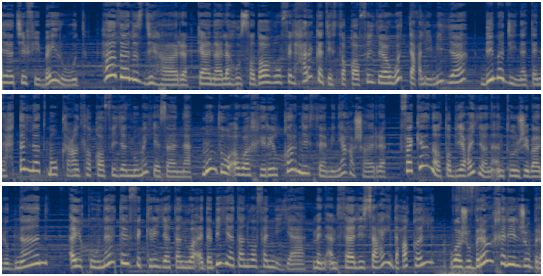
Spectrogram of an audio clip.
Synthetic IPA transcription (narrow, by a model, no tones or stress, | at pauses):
jaːt̪fiːbajɾuːt̪ | haːðalɪs̬d̪ɪɦɑːɾˤkaːnalaɦʊsˤɑd̪ˤɑːɦʊfilħɑɾˤɑkaθːɑqɑːfɪjːawat̪ːaʕliːmɪjːa | bɪmad̪iːnaɪħt̪alːat̪mawqɪʕanθaqɑːfɪjːanmʊmajːazanmʊnðʊʔawaːxɪɾalqɑɾˤnɪθːaːmɪniʕaʃɑɾˤ | fakaːnat̪ˤɑbiːʕɪjːanʔa̰nt̪ʊnʒɪbalʊbnaːn | ʔajquːnaːt̪fɪkɾɪjːawaʔad̪abɪjːawafanːɪjːamɪnʔamθaːlsaʕiːd̪ʕɑqlwaʒʊbɾˤaːnxaliːlʒʊbɾˤ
